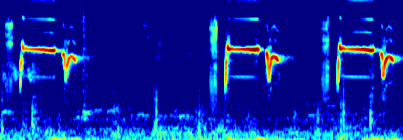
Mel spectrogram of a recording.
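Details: Close, loud prinia responding to another prinia: three phrases, each opening with a click, holding a flat piercing whistle, and ending in a quick downward buzzy slur.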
